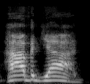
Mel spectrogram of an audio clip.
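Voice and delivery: "Harvard Yard" as Bostonian Hahvid Yahd; no R's in "Harvard Yard", Boston style; Boston accent. Shown as a demonstration. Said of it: "There's an R in Harvard".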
